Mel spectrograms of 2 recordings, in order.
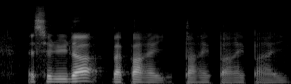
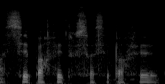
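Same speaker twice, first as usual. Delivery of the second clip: whispering; 10 dB quieter than usual. Real, not acted. Pleased over found ammo.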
